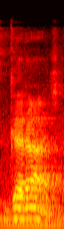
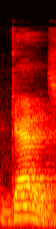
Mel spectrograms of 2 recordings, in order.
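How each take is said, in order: First: Garage said as guh-RAAZH, stress on the end; garage with weak first syllable and long stressed "-RAAJ"; corrected garage pronunciation. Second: Garage said as GARR-idge, stress up front; garage with first-syllable stress and short "-idge" ending; mispronounced garage. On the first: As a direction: stretch the second syllable of garage, long "aah". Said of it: "There's no such word called garage". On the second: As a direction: say garage to rhyme with carriage. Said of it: "pronouncing it in a wrong manner". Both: Shown as a demonstration.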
